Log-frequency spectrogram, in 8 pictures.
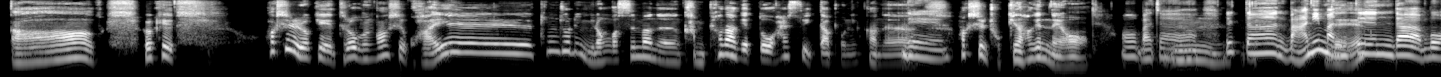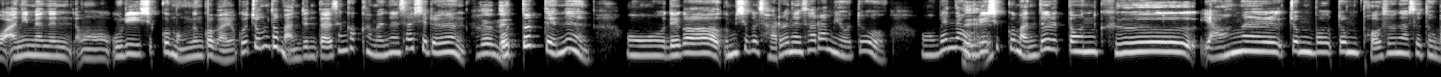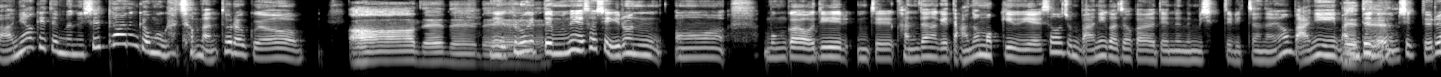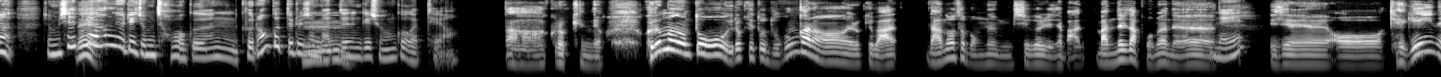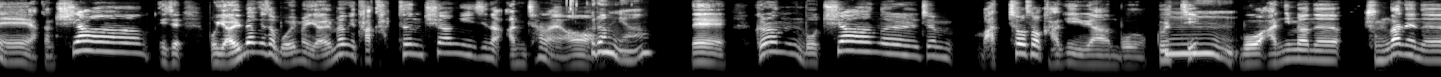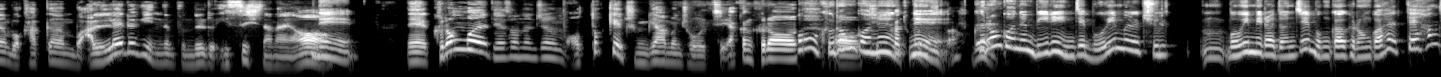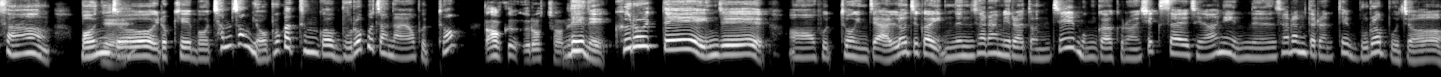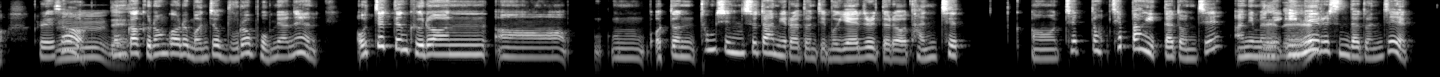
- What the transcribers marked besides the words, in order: teeth sucking; other background noise; tongue click; laughing while speaking: "참"; tapping
- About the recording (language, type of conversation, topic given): Korean, podcast, 간단히 나눠 먹기 좋은 음식 추천해줄래?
